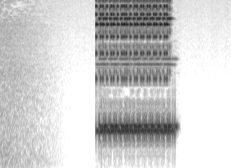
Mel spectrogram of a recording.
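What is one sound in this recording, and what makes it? A rapid electronic beeping sounds as text types out.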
